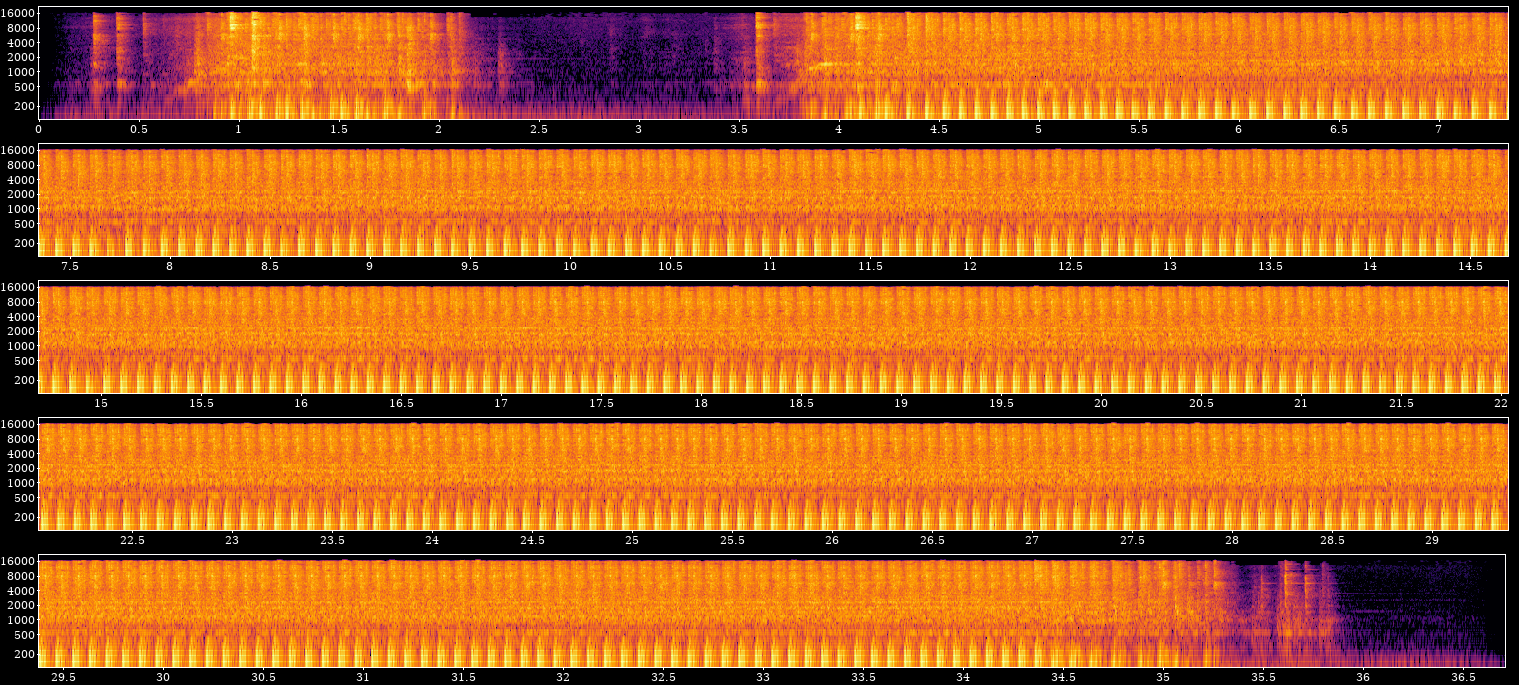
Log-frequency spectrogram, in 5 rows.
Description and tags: Go kart start
The 6.5HP drift 2 go-kart starts on the second pull
Go, kart, start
